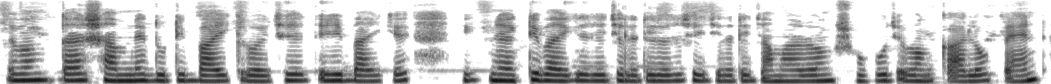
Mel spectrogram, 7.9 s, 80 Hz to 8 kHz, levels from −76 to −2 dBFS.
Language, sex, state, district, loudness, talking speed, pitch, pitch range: Bengali, female, West Bengal, Kolkata, -17 LUFS, 195 wpm, 210 Hz, 200-220 Hz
